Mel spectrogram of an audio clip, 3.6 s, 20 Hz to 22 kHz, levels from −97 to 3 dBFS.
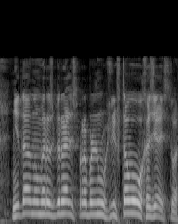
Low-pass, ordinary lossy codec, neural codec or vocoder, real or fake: none; none; none; real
